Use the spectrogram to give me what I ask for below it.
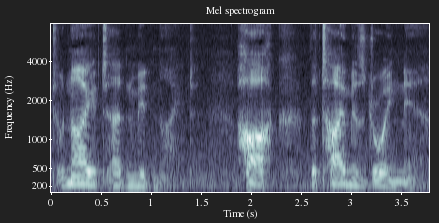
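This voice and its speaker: Fairly slow delivery in a put-on character voice, over clear background noise. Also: man, medium pitch for a man. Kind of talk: Victorian storytelling. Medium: read story.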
